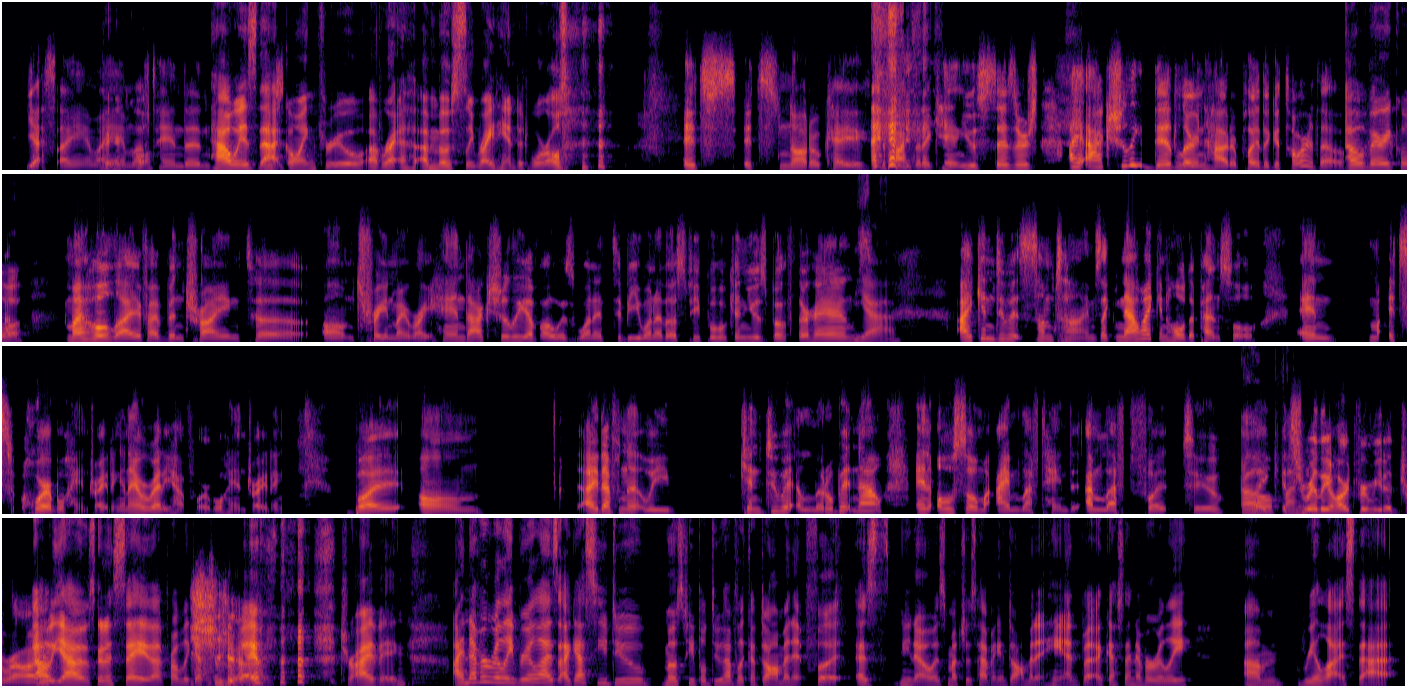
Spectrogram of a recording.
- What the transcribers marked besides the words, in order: laugh; laugh; lip smack; laughing while speaking: "Yeah"; laughing while speaking: "of"; other background noise
- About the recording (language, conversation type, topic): English, unstructured, Who has most shaped the way you learn, and what lasting habits did they inspire?
- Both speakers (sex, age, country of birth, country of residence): female, 18-19, Egypt, United States; female, 40-44, United States, United States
